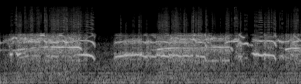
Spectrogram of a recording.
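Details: Peregrine falcon recorded in Gdańsk on 3 June 2016 at 19:47, giving loud, harsh, drawn-out wailing notes, two long screams separated by a short gap, then a third begins near the end; a steady background hiss throughout.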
